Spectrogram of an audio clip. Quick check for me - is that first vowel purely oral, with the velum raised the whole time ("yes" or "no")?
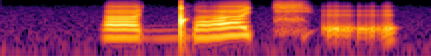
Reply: yes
